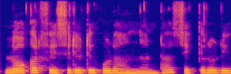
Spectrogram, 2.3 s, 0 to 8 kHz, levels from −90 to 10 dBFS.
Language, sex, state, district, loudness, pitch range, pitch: Telugu, female, Andhra Pradesh, Visakhapatnam, -15 LUFS, 195-220 Hz, 210 Hz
